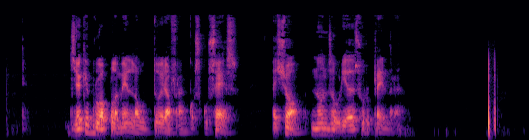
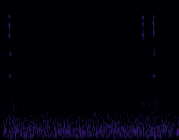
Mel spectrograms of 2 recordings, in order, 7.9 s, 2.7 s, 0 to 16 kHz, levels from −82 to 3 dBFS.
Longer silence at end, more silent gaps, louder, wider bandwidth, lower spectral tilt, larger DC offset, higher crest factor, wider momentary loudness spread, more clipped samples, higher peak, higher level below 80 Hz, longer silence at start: first, 0.5 s vs 0 s; neither; first, -26 LUFS vs -64 LUFS; about the same, 11.5 kHz vs 11.5 kHz; about the same, -3.5 dB/octave vs -3 dB/octave; neither; about the same, 26 dB vs 30 dB; first, 16 LU vs 11 LU; neither; first, -2 dBFS vs -36 dBFS; first, -72 dBFS vs -80 dBFS; first, 1.05 s vs 0.05 s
